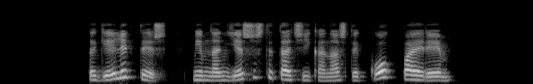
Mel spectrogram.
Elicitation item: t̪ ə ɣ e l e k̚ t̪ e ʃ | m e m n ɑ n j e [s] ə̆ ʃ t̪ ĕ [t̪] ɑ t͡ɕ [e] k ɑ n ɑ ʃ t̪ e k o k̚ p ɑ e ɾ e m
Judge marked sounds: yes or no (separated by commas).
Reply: no, yes, no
